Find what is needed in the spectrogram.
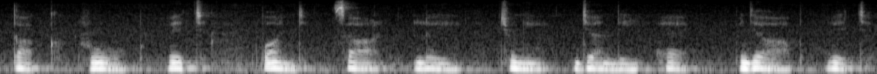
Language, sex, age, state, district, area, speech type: Punjabi, female, 18-30, Punjab, Fazilka, rural, spontaneous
